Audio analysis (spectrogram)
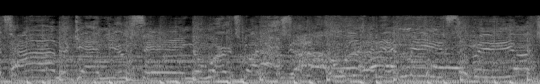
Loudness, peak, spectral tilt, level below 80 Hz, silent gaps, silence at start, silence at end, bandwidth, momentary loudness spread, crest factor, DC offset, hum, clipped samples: -21 LUFS; -10 dBFS; -4 dB/octave; -28 dBFS; none; 0 s; 0 s; 10.5 kHz; 2 LU; 12 dB; under 0.1%; none; under 0.1%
